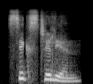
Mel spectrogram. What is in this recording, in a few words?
"sextillion", Indian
